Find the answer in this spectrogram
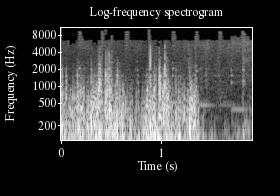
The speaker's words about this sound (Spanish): Ese es el sonido del viento de la borrasca Oriana, que ha obligado a aplazar actos del carnaval en Águilas, también en Cartagena y en Cabezo de Torras y otras actividades en la región de Murcia.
